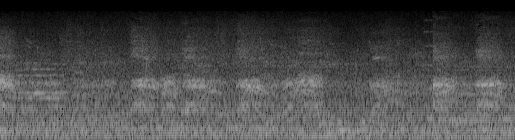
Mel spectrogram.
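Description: A bird calling repeatedly in short notes, often in pairs about half a second apart, over steady background noise.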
